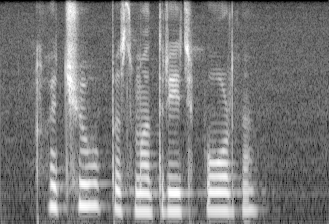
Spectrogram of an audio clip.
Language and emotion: Russian, sad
